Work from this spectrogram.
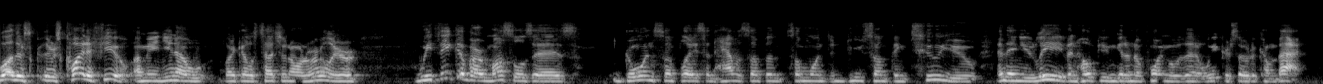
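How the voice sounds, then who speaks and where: A normal speaking voice from a man, fairly high in pitch, at a fairly quick pace with ordinary pitch variation. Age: 60s. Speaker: muscle therapist. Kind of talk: podcast interview. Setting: podcast interview.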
